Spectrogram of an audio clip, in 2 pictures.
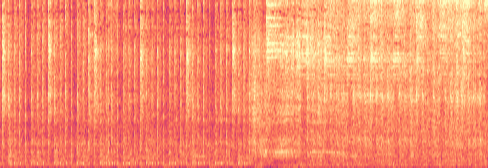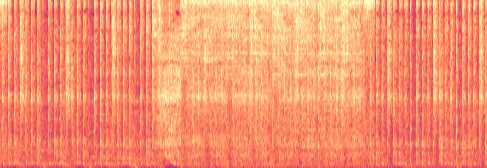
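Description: Loud live electronic dance music over a concert sound system, with a fast, steady beat. The track changes briefly about five seconds in, and a falling sweep comes about thirteen seconds in.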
